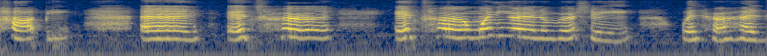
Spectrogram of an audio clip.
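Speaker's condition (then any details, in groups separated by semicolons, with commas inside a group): Cerebral palsy; uses wheelchair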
